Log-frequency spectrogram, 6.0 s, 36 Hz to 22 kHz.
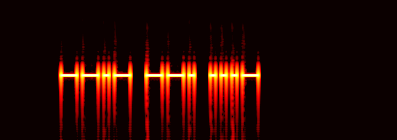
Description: Morse code, heard as a keyed tone, about 15 wpm, 700 Hz. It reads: QGV
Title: USA Call Sign Postfixes - 3 Letters 15wpm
